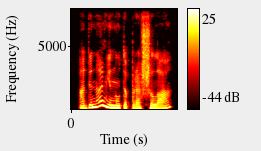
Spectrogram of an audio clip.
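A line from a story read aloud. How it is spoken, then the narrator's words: Happy singsong. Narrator (Russian): счастливым голосом пропела Шмакова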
